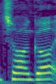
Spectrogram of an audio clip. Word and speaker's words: 저거: hangover word number 185 this is pronounced as a two-syllable word the first syllable is so the second syllable is go pronounce it with me the korean word zogo is used to say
